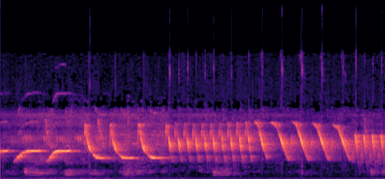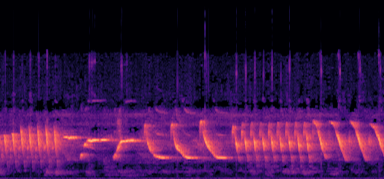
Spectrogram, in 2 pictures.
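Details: White-rumped shama, from a training recording of a champion and a young spotted-plumage bird: a varied, lively song of loud sweeping whistles that slide up and down, mixed with fast rattling trills and short chattering notes throughout.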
